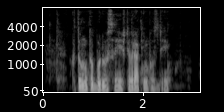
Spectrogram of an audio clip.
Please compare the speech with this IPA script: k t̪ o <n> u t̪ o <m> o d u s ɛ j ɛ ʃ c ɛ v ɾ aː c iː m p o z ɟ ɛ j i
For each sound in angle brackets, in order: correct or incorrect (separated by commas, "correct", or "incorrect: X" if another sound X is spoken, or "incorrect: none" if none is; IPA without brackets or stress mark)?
incorrect: m, incorrect: b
